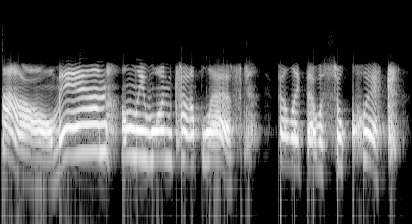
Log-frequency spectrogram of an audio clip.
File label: enemies left one, professional fem; vo; Counter Strike Model Pack; CS:GO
